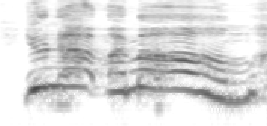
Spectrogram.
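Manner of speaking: high, loud yelled retort; mock shout. Husband screaming at wife, high loud shout. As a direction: bark it back like a defiant husband. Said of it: "why are you screaming at me".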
